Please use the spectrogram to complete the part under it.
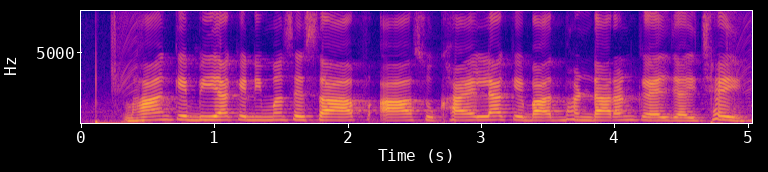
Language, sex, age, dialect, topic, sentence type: Magahi, male, 18-24, Western, agriculture, statement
